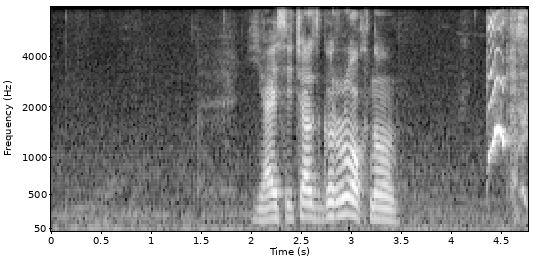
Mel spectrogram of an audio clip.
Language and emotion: Russian, angry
